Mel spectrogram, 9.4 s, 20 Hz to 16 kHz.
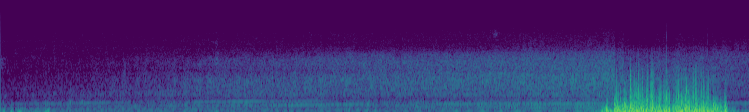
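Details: Restored 1970s JET Nobility Super Deluxe 16-inch 120V desk fan, cleaned and oiled, oscillator removed, on low: even motor hum with steady pitch, no rattles or scraping, then a short bump; normal running.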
